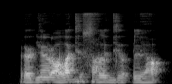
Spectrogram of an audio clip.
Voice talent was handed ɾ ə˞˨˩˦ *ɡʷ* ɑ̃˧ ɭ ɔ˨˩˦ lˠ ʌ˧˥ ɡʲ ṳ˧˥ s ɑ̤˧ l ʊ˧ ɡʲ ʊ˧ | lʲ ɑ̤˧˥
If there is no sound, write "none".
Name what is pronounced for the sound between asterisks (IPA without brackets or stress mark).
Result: ɡʲ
